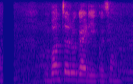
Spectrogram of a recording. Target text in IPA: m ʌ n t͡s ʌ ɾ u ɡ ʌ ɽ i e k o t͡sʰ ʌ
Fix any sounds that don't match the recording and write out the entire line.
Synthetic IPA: b ʌ n t͡s ʌ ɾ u ɡ a ɽ i e k o t͡sʰ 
